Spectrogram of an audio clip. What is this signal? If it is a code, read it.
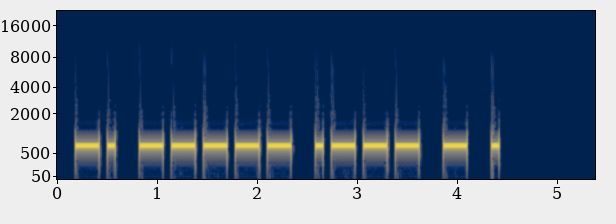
Morse code, heard as a keyed tone, about 15 wpm, 700 Hz. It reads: N0JTE
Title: USA Callsign DE Callsign - 5 Characters - 15wpm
